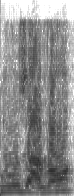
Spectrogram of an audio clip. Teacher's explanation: in nous avons, I do not pronounce the S in nous, in avons.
